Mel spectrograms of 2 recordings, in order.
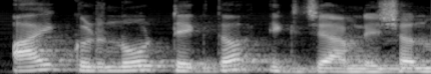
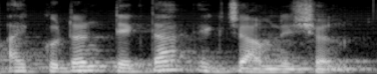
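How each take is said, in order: First: 'Could not' is said as two full words. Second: 'Could not' is contracted into one word. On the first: "मैं कुडंट यहाँ short में नहीं लिखा हूँ" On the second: "आजकल short में कुडंट बोला जाता है"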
